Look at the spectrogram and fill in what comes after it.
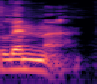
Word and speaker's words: Lindmer: So it is spelled Lindmer, but it's Linmer. Is the D is silent.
